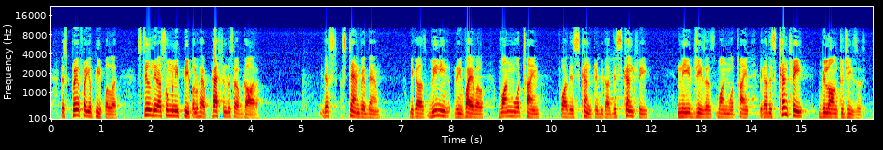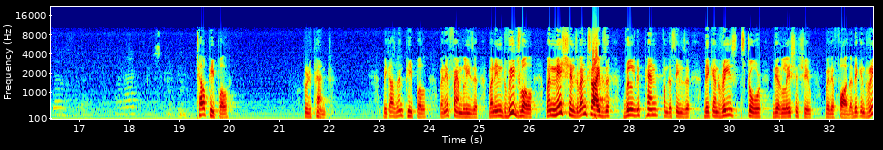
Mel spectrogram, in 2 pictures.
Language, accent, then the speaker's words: English; Pakistan; born there; It doesn't matter if I was born in Pakistan.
